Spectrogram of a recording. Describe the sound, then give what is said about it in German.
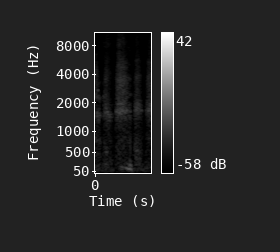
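A dog pants quickly, a steady run of about four breathy huffs in under a second, with no voices over it; the dog has found a toy and is playing with it, making it rattle. “sorry, das ist mein Hund gerade, die hat ein Spielzeug gefunden, deswegen klappert es ein bisschen im Hintergrund.”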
